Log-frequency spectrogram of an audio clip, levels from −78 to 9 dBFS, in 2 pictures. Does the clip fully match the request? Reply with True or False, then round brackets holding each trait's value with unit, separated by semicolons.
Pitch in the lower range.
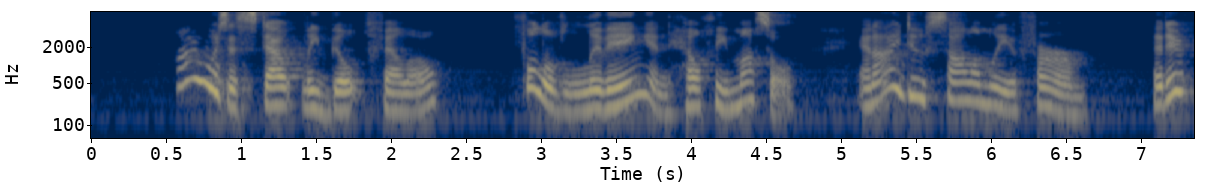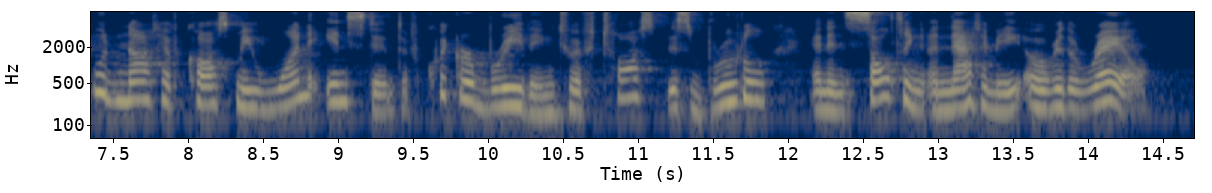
False (210 Hz)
